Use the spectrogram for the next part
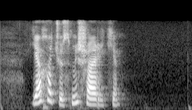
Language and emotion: Russian, angry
